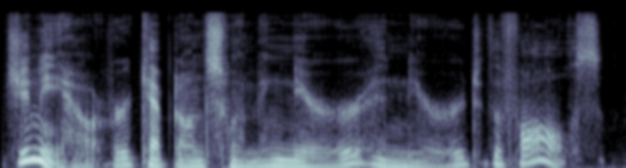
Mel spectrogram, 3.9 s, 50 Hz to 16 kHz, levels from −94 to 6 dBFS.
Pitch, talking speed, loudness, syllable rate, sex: 130 Hz, 170 wpm, -21 LUFS, 4.6 syllables/s, male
